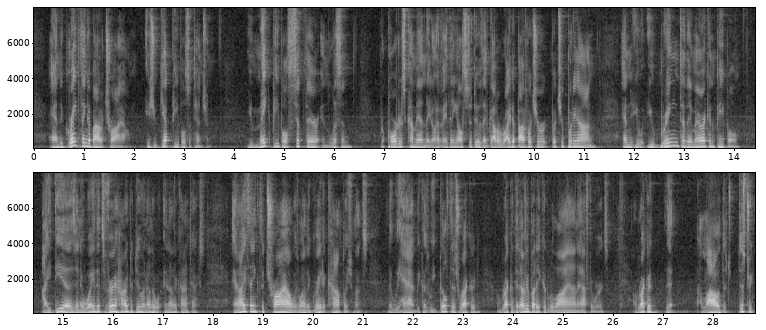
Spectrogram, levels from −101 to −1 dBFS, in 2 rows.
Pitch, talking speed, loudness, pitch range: 140 Hz, 200 wpm, -26 LUFS, 125-155 Hz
